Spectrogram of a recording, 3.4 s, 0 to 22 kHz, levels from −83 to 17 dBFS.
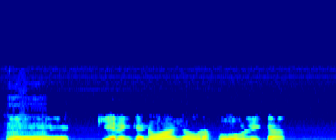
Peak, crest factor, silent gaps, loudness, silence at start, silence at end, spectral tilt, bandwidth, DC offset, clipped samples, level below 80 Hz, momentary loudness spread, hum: -6 dBFS; 16 dB; none; -23 LUFS; 0.05 s; 0.55 s; -7.5 dB/octave; 7 kHz; under 0.1%; under 0.1%; -66 dBFS; 8 LU; none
